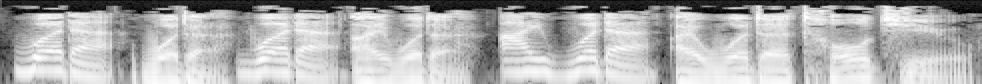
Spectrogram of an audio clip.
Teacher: 就是 have 的 av 的这个音就完全给弱省了，各种各样的音 OK， h 的音给省了， a 的这个音弱读成一个后面的 v 的音也给省了，就然后就连读就变成 would would would would I would I would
